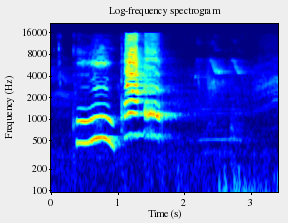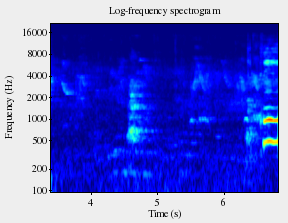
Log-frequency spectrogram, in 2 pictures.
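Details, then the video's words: Indian peafowl (peacock) in an Indian village gives a loud, nasal, wailing cry that rises and falls, then a harsh blaring burst, and calls again at the end, with faint high chirps of other birds between. "Peacock sound"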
